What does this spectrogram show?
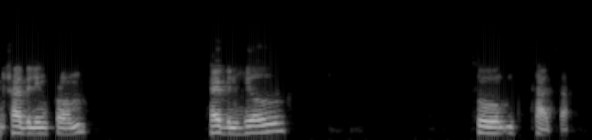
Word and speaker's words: Mthatha: Okay, remember Mthatha, it's actually pronounced Mthatha, but it's written like this. But it is pronounced Mthatha. Right. So we're looking for same word without H's.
